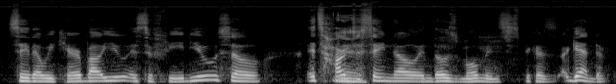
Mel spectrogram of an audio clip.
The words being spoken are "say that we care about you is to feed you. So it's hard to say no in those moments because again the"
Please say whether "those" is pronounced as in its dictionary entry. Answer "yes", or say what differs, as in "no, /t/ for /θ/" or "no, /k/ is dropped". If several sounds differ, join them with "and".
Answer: yes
